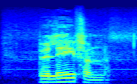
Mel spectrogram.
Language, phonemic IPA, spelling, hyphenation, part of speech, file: Dutch, /bəˈleːvə(n)/, beleven, be‧le‧ven, verb, Nl-beleven.ogg
- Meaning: 1. to experience, live through, go through 2. to profess, practice openly (notably a faith or conviction) 3. to live, exist in (a time or space) 4. to observe, follow (a command etc.)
